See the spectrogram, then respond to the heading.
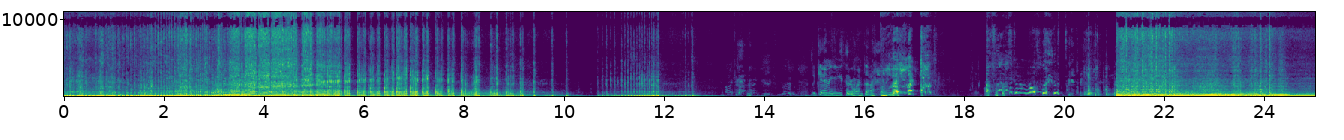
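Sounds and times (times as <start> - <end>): car engine revving and sputtering: 0.0 - 12.8, 21.0 - 25.0.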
